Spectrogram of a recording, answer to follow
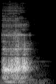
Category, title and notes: Sound effects > Human sounds and actions
TOONMisc-Blue Snowball Microphone, CU Bite, Bone, Crunch Nicholas Judy TDC
Bone bite or crunch.
vocal, Blue-Snowball, chomp, cartoon, bite, crunch, Blue-brand, bone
